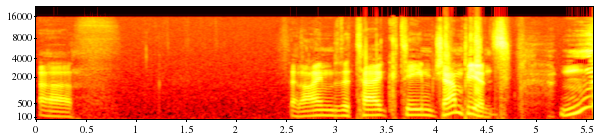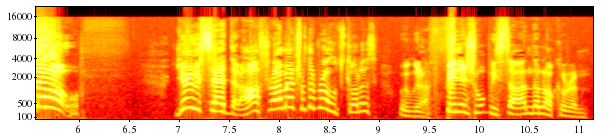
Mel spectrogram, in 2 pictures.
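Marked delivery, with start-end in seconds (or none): 5.2-11.1 much higher, loud protest then rushing on; hammed-up exasperated partner; indignant no. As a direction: shoot back high and loud, then race the reminder. Brian corrects his partner.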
